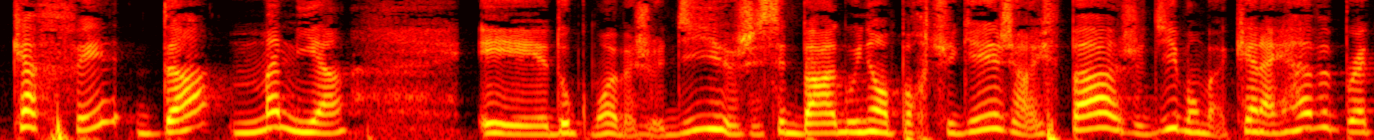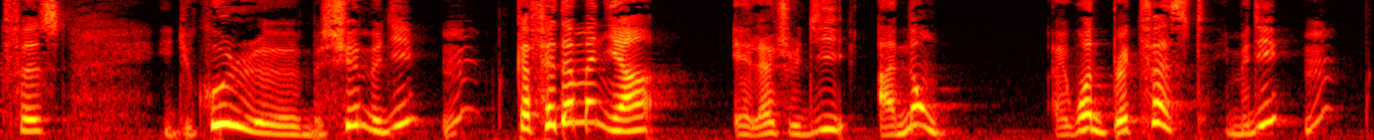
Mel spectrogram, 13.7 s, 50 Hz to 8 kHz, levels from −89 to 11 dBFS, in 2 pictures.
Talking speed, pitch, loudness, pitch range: 205 wpm, 235 Hz, -19 LUFS, 205-300 Hz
